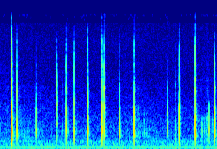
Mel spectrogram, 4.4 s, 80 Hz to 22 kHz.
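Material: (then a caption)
Cardboard. Long acrylic nails from both hands tap irregularly on a hollow, medium pink floral Saviland cardboard gift box. The taps are short, dry and quiet, with a mid-pitched papery knock around 500 Hz that dies out almost instantly. A faint low hum runs underneath.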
